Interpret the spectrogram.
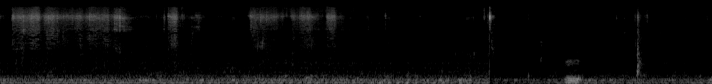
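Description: A person eating french fries: soft chewing and mouth sounds with a few sharp clicks, over a steady low hum that drops out about five seconds in.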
